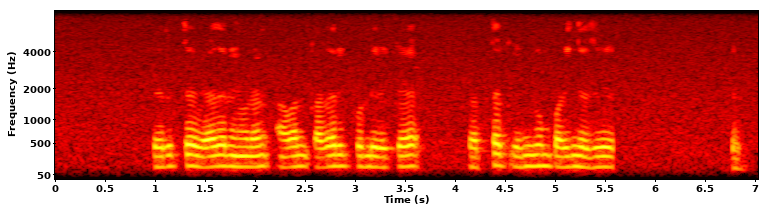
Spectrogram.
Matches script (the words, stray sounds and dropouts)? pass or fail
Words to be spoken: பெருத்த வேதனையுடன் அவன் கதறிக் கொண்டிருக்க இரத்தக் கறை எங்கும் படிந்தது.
fail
